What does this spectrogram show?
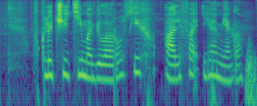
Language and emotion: Russian, neutral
